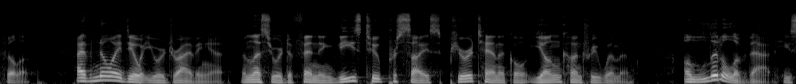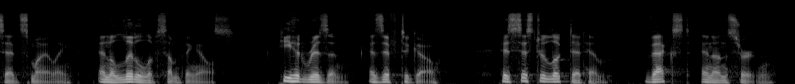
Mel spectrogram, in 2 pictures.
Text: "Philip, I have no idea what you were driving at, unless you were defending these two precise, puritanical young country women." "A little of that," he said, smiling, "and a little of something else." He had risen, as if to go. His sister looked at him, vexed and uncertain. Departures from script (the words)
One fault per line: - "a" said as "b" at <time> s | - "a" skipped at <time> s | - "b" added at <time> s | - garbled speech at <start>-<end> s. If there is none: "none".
none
